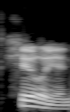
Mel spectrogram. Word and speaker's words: Cillian: It's not spelled with a K. That's all I'm saying. Apparently, it's Cillian.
